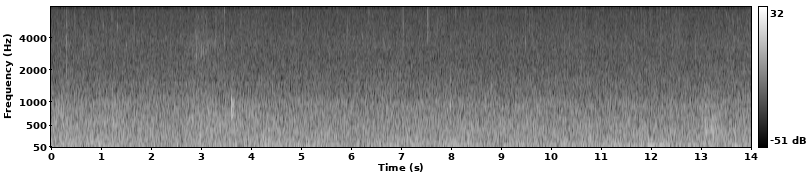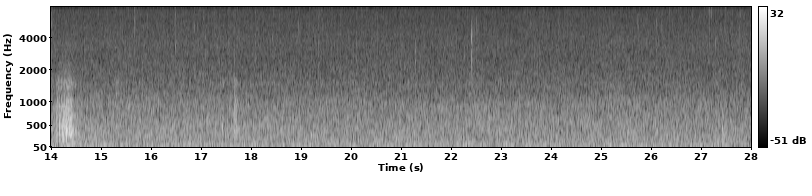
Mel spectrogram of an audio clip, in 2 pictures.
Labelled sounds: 14.1	14.4	croaking sound likely from a nearby submerged object, 1.4 to 1.6 kHz

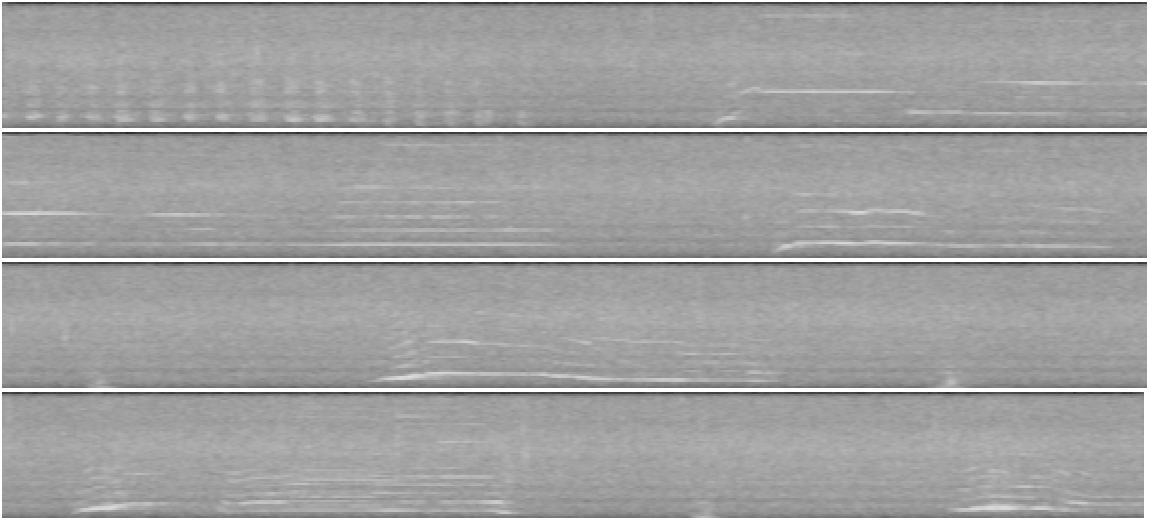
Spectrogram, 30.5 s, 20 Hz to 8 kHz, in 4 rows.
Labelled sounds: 4.9	8.1	humpback whale, 0.91 to 7.8 kHz
8.6	10.8	humpback whale, 0.78 to 7.2 kHz
12.8	14.2	humpback whale, 0.78 to 4.1 kHz
14.5	15.0	humpback whale, 0.78 to 3.2 kHz
17.9	19.7	humpback whale, 0.78 to 3.2 kHz
20.2	20.5	humpback whale, 0.97 to 1.1 kHz
23.5	26.3	humpback whale, 0.78 to 4.9 kHz
29.4	30.4	humpback whale, 0.78 to 2.1 kHz

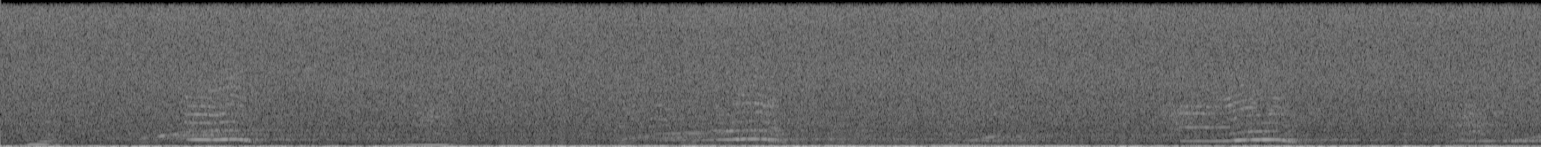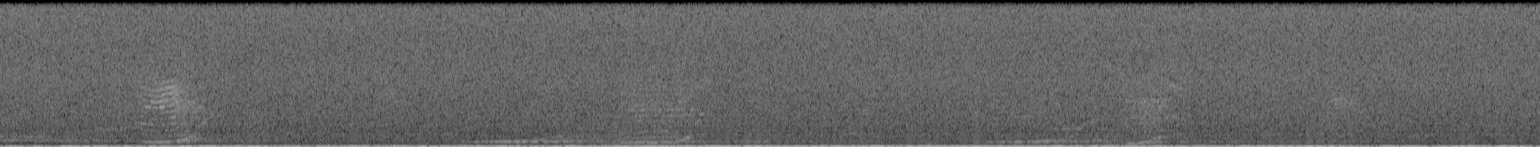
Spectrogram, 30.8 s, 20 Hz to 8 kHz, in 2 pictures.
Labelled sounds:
1.8	2.3	humpback whale, 1.3 to 2.3 kHz
7.1	7.8	humpback whale, 0.80 to 2.5 kHz
11.8	12.8	humpback whale, 0.80 to 2.7 kHz
16.4	17.2	humpback whale, 0.93 to 3.4 kHz

